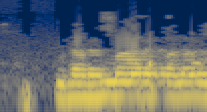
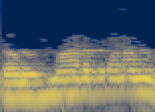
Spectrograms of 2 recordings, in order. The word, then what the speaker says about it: ব্রহ্মার্পণম: এটা অনেক সম্প্রদায় ভেদে অনেক রকম উচ্চারণ করা হয়। আমি দেখেছি অনেক সাউথের মহারাজরা, আমরা ব্রহ্মা এখানে আগে হ তারপরে ম আছে, কিন্তু ওনারা আগে মকার তারপরে হকার বলেন, ব্রহ্ম এটা বলেন, ঠিক আছে?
